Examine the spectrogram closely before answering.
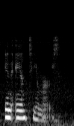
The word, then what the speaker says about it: enantiomers: in case you can't remember, and it is pronounced enantiomers.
